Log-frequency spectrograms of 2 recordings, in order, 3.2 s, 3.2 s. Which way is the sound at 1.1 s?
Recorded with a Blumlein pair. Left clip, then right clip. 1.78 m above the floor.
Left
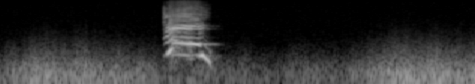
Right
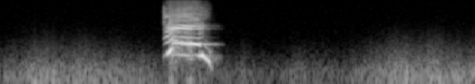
60° right.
